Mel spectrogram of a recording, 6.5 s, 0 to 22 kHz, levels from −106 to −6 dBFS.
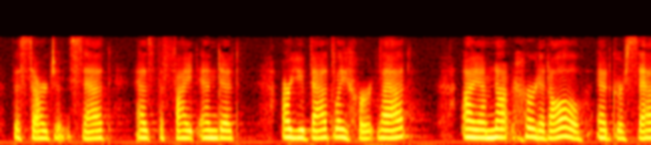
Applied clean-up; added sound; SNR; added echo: none; none; none; none.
